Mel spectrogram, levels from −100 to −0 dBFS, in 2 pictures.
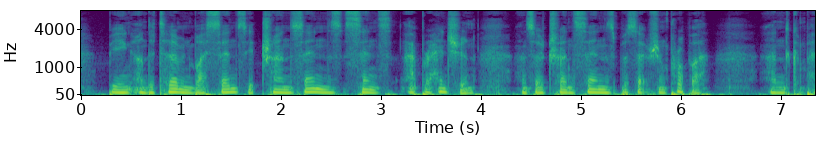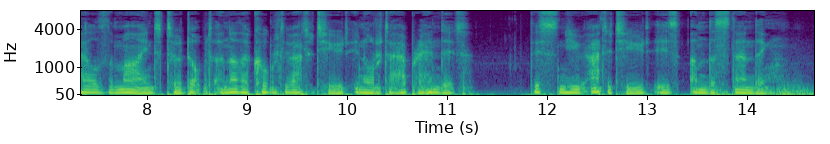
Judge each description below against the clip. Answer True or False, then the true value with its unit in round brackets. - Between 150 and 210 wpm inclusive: False (135 wpm)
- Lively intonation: False (2.8 semitones)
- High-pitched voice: False (95 Hz)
